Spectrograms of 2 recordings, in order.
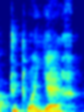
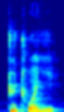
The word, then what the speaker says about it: tutoyer: Les deux lettres e plus r c'est pas \nɛ.twa.jɛʁ\, c'est pas \ty.twa.jɛʁ\, c'est pas \mɑ̃.ʒɛʁ\ c'est \ne.twa.je\ \mɑ̃.ʒe\ \ty.twa.je\ Je vous invite à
